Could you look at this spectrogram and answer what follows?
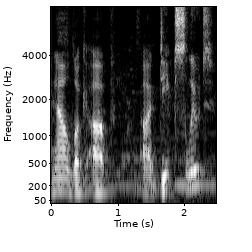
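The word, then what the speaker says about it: Diepsloot: right now look up deep Sloot which is spelled like Diep SLO ot and then there's kaya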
